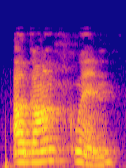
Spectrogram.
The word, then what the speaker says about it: Algonquin: Now, this is from, I'm going to say it correctly, Algonquin. – Yes. – Algonquin folklore.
